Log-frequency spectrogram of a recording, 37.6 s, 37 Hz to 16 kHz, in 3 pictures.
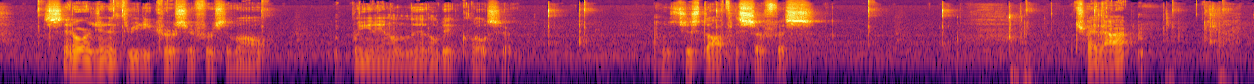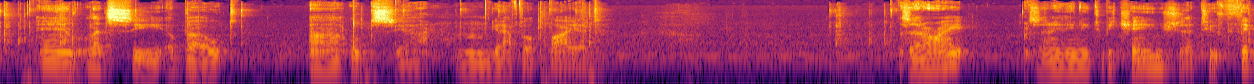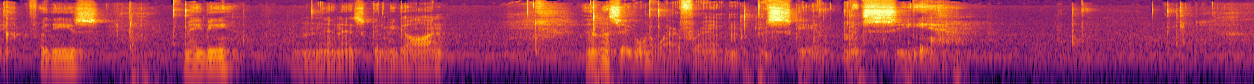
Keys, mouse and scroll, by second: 0.3-4.3 drag, 5.8 middle click, 8.7-10.5 drag, 10.1 a, 12.4-13.6 middle drag, 13.9 right click, 14.4 Tab, 14.4 click, 16.1 Tab, 20.3-21.5 middle drag, 22.3 middle click, 26.9 Tab, 31.0 z, 32.5 a, 33.8 middle click, 34.7 middle click, 36.1-37.6 middle drag.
